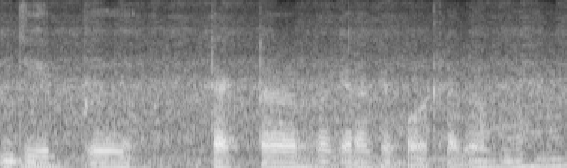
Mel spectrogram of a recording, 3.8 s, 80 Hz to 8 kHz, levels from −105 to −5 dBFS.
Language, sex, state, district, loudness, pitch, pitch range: Hindi, male, Uttar Pradesh, Jalaun, -21 LUFS, 100 Hz, 95-105 Hz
